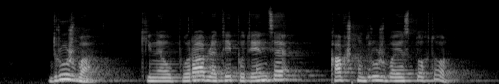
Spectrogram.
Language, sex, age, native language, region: Slovenian, male, 30-49, Slovenian, Posavska region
